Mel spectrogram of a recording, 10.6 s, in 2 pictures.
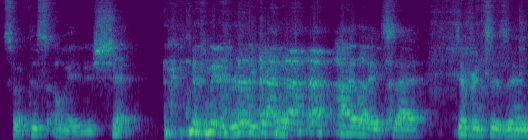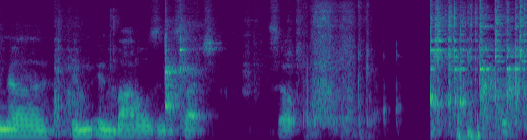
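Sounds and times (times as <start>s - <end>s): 
speech: 0.0s - 9.0s, 9.7s - 10.5s
laughter: 1.6s - 4.9s
cups clinking and clattering as they are grabbed beside the microphone: 6.9s - 7.3s, 9.0s - 10.5s.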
